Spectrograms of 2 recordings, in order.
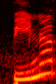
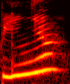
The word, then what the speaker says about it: Piña: vecina que se llama Pina, Piña, lo escriben como piña con con ñe, pero como allá nadie sabe pronunciar la eñ, todo el mundo todo el tiempo le dicen pina.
